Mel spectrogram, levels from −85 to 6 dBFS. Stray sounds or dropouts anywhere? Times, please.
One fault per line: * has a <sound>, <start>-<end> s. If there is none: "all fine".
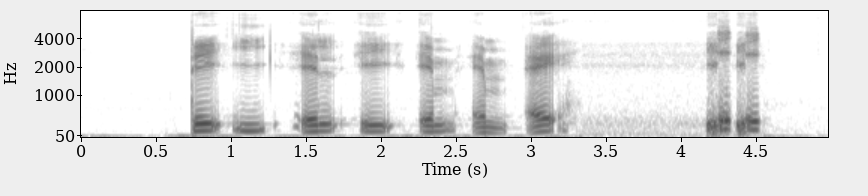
* has a laugh, 4.2-4.5 s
